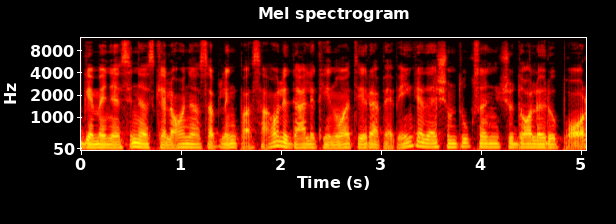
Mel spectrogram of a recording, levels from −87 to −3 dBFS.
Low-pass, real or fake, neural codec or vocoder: 10.8 kHz; fake; vocoder, 24 kHz, 100 mel bands, Vocos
